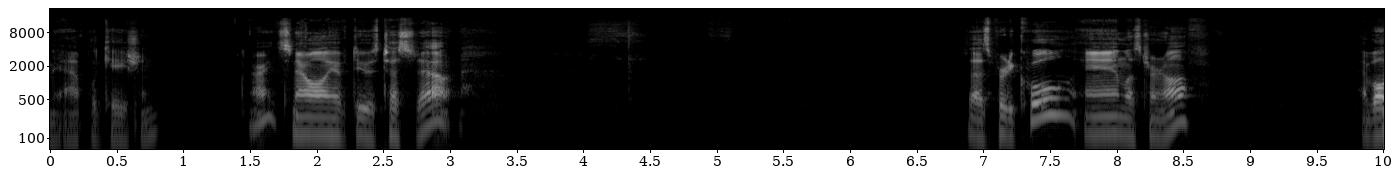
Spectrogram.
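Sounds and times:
soft steady hum: 0.0 - 10.0.

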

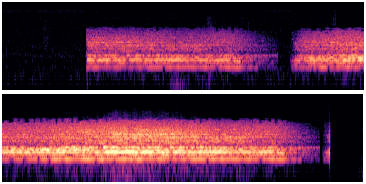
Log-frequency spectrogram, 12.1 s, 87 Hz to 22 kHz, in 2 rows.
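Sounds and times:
steam locomotive whistle blast: 1.4 - 11.5.

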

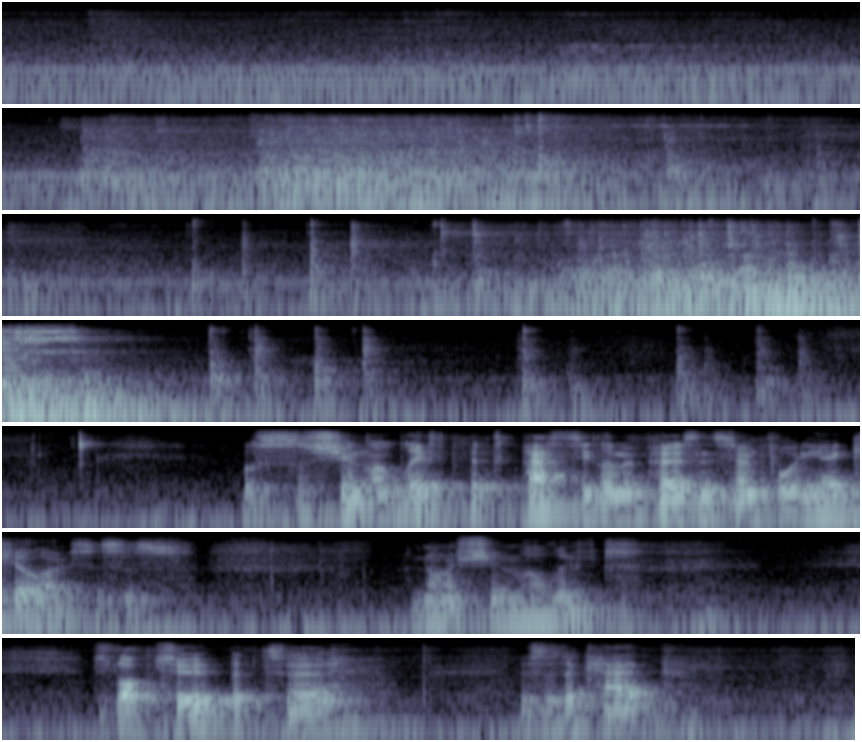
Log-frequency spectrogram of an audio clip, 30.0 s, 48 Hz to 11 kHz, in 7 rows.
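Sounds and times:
steady low hum: 0.0 - 12.6
lift doors sliding: 3.7 - 8.3, 10.7 - 13.6.

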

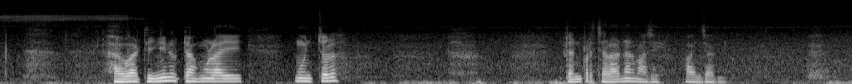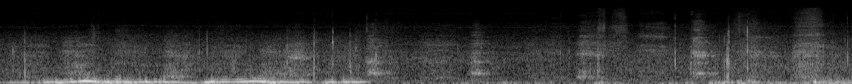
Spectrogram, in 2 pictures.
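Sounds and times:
person breathing hard: 0.1 - 1.1, 2.5 - 2.9, 3.5 - 5.6, 7.5 - 17.0
low rumble on microphone: 7.9 - 14.4.

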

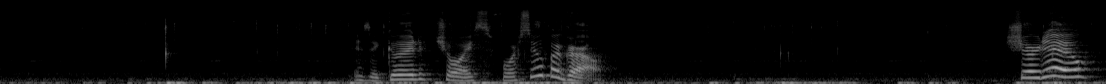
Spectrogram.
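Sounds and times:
computer keyboard typing: 0.1 - 3.9, 5.4 - 9.6.

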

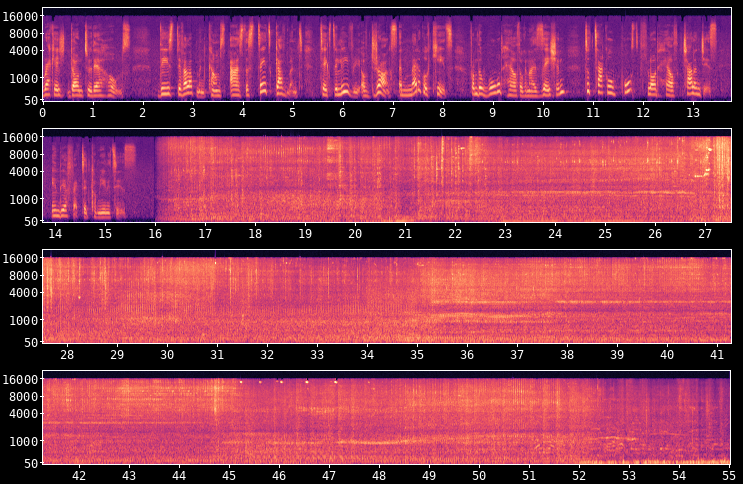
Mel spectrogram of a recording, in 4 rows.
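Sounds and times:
motorcycles passing: 16.0 - 54.1
cars passing: 16.1 - 54.5
auto-rickshaws running: 16.1 - 54.7
high engine whine: 16.1 - 55.0.

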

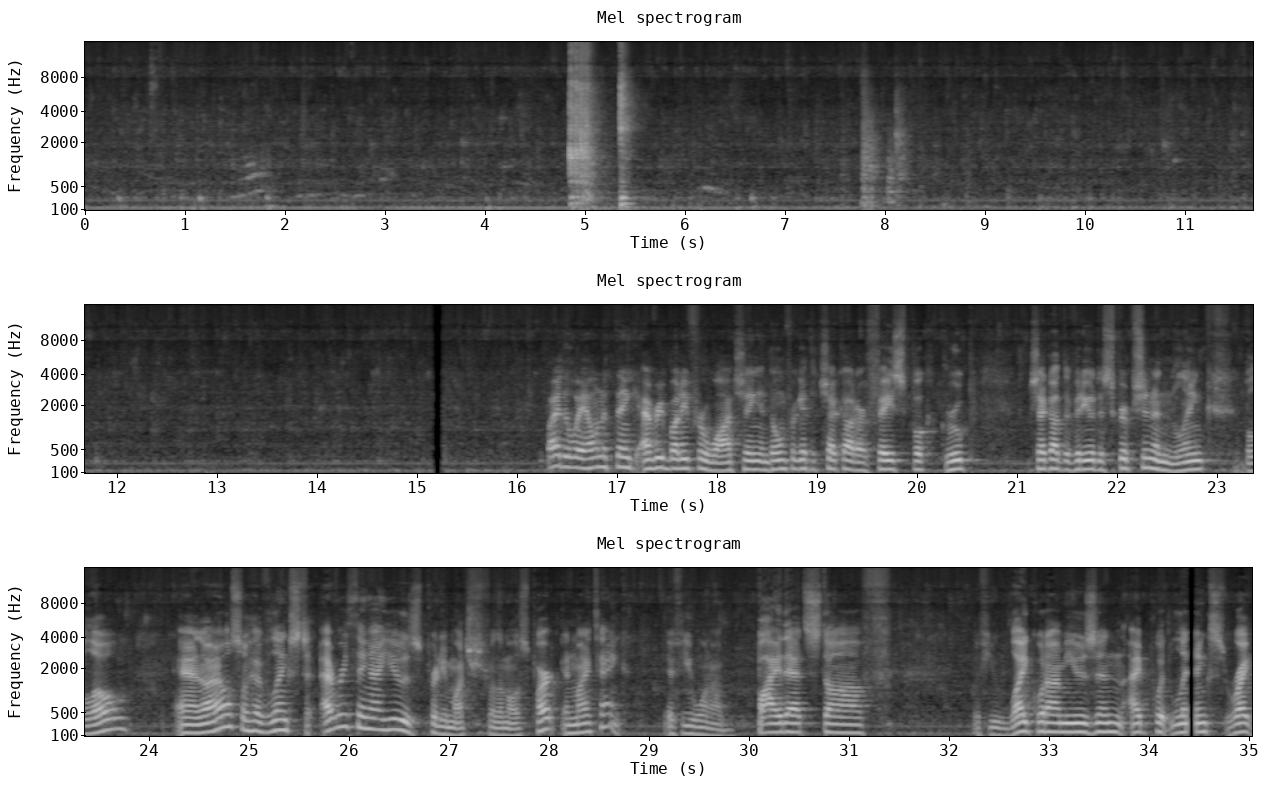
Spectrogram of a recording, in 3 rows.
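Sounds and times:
aquarium water trickling: 0.0 - 35.0
low electrical hum: 0.0 - 35.0.

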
